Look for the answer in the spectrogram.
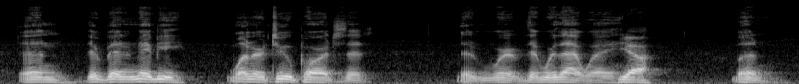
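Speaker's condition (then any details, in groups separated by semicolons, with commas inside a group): Parkinson's; worsening, often debilitating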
